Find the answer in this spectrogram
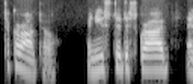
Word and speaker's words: Toronto: simcoe and lake kuchiting it's a mohawk word pronounced to karanto and used to describe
